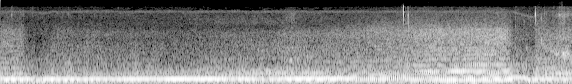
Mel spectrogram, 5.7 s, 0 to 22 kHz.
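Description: Car engine in Assetto Corsa at about 130, a steady loud whining drone climbing slowly in pitch, then dipping with a gear change near the end.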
